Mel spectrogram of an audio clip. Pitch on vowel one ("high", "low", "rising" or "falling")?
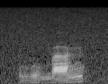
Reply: low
